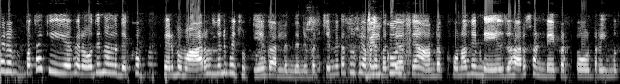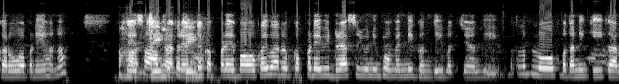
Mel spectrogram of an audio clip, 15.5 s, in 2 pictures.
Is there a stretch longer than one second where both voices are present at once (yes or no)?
yes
